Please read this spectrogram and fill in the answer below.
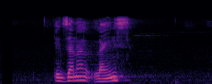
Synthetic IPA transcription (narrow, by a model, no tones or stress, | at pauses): ek̚d͡zʌnalajns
